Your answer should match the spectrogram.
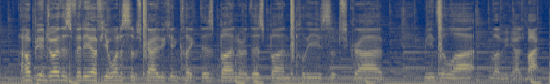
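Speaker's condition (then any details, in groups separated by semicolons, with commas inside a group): No condition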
